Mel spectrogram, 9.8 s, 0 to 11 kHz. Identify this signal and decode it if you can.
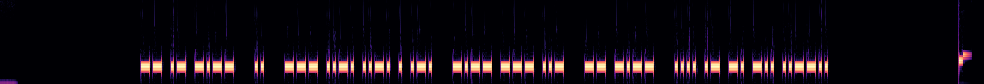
Morse code, heard as a keyed tone, about 40 wpm, 700 Hz. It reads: MAY I OFFER YOU MY HAND?
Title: Sentences from Top 1000 Words - Review Part 4 - 40wpm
